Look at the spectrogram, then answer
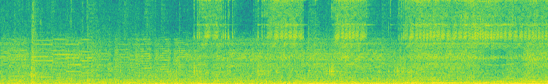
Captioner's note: reel winding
